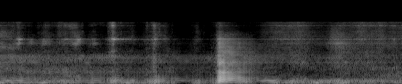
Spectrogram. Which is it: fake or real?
fake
